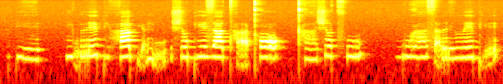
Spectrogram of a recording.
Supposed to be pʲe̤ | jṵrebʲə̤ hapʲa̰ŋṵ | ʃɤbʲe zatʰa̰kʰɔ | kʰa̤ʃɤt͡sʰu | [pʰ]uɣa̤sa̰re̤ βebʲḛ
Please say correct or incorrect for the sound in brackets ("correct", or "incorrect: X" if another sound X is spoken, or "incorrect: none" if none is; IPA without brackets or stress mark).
incorrect: b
